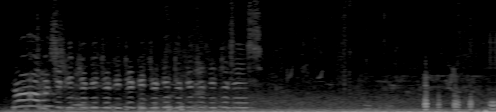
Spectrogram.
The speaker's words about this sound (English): I can see the chickens off down the bend picking through brush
